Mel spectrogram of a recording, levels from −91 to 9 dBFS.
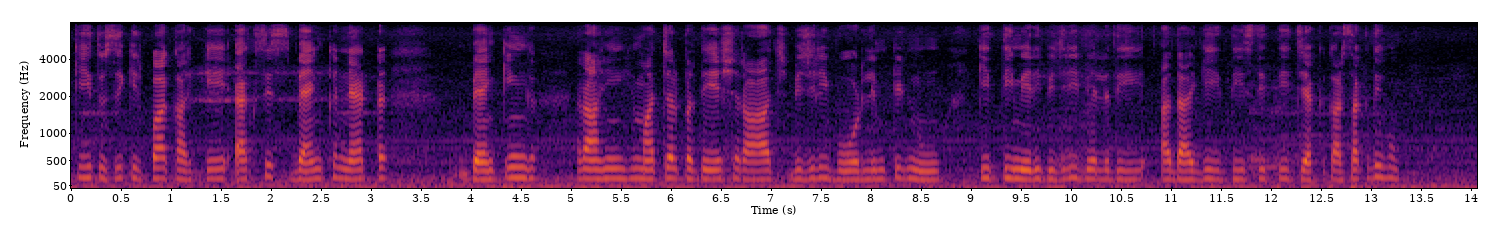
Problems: none marked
